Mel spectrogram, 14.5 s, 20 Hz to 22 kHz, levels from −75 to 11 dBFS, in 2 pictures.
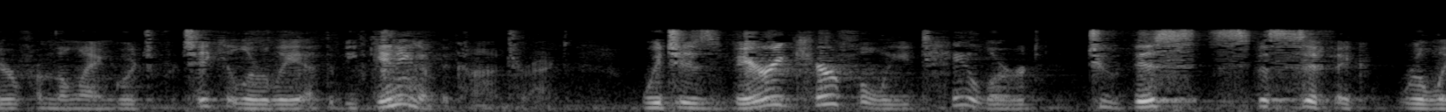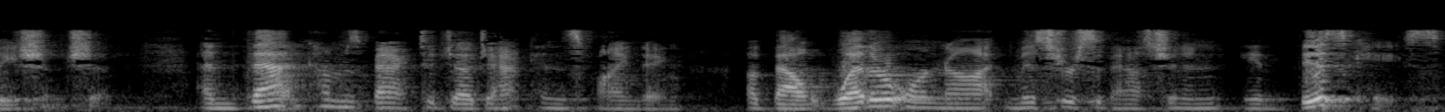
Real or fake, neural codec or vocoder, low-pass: real; none; 7.2 kHz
